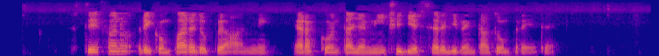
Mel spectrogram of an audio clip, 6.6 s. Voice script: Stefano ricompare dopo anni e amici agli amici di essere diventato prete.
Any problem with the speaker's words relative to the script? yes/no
yes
